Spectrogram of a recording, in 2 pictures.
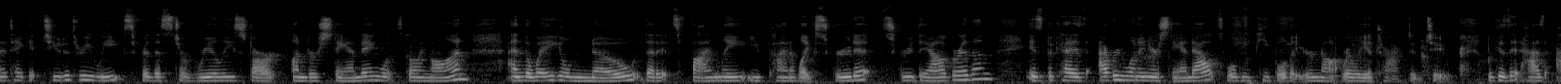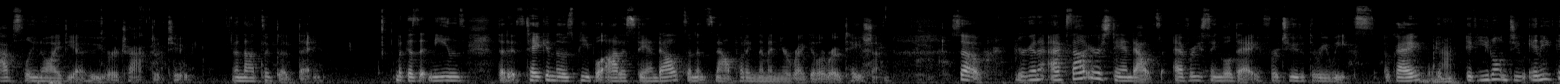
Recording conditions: sounds in the background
